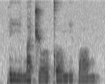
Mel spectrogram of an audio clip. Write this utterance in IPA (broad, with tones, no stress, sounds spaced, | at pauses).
ɾ iː˦˨ n a˦ t͡ʃ oː˨˦ kʼ oː˦ ŋ i˦ p ɔ˦ m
